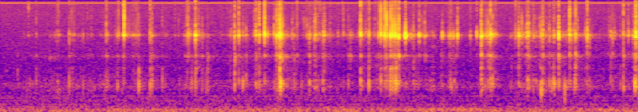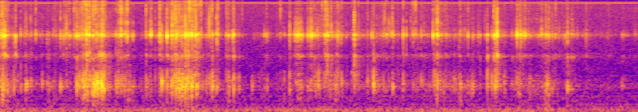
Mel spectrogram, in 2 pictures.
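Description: The foil wrapper of a Pokémon trading card booster pack crinkles and tears as it is opened by hand. The crinkling is louder about seven to eight seconds in.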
